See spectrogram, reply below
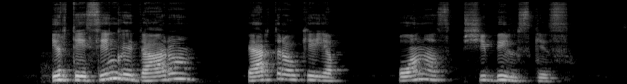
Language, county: Lithuanian, Vilnius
